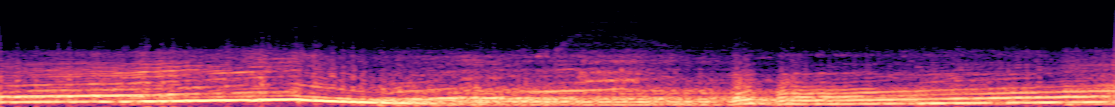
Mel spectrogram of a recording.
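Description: Stunt motorcycle's engine revving hard during a burnout: the pitch climbs for about a second and a half, drops off sharply, then climbs again over the last couple of seconds.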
